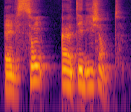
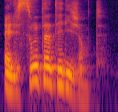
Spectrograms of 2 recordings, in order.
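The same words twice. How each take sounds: The two takes are said the same way.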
